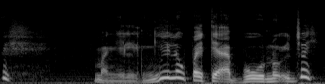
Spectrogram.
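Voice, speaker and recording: An actor with an Ilocano Filipino accent playing a blustering, scolding village captain in a radio comedy drama, full of exclamations. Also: male voice, mid-range voice, huge pitch swings, normal speed, a little mellow. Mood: grumbling.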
